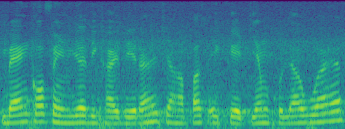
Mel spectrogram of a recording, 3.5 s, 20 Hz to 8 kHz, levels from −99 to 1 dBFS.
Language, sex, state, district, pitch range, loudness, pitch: Hindi, male, Madhya Pradesh, Katni, 155-175 Hz, -16 LUFS, 160 Hz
